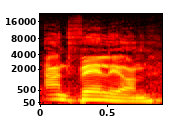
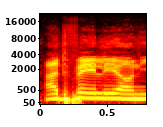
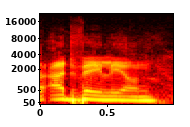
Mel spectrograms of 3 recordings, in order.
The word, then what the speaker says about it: Adfeilion: So, it's Advil. Adveon. Yeah. The F in the Welsh alphabet is pronounced as a V. So, Adveon.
